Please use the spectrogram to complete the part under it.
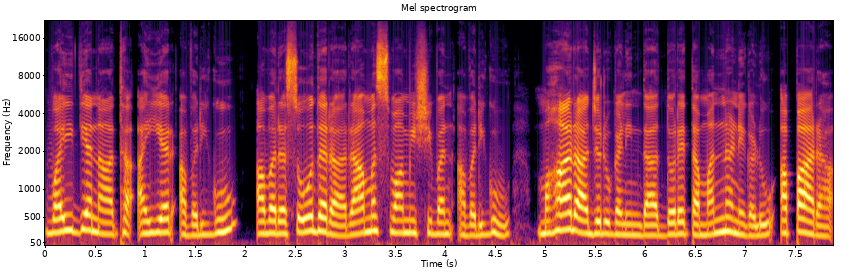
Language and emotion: Kannada, neutral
